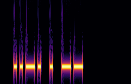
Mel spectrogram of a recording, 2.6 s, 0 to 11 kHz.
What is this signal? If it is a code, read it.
Morse code, heard as a keyed tone, about 20 wpm, 700 Hz. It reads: FEM
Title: Build A Word - 3 Letters At A Time - 6-Letter Words - 20wpm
